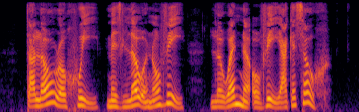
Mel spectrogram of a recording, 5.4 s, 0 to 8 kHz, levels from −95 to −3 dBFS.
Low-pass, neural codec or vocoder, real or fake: 7.2 kHz; none; real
